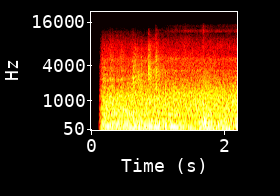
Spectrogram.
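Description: Mack ghost-train ride car rolling along its track with a loud, steady rumble, a few faint clicks on top.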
